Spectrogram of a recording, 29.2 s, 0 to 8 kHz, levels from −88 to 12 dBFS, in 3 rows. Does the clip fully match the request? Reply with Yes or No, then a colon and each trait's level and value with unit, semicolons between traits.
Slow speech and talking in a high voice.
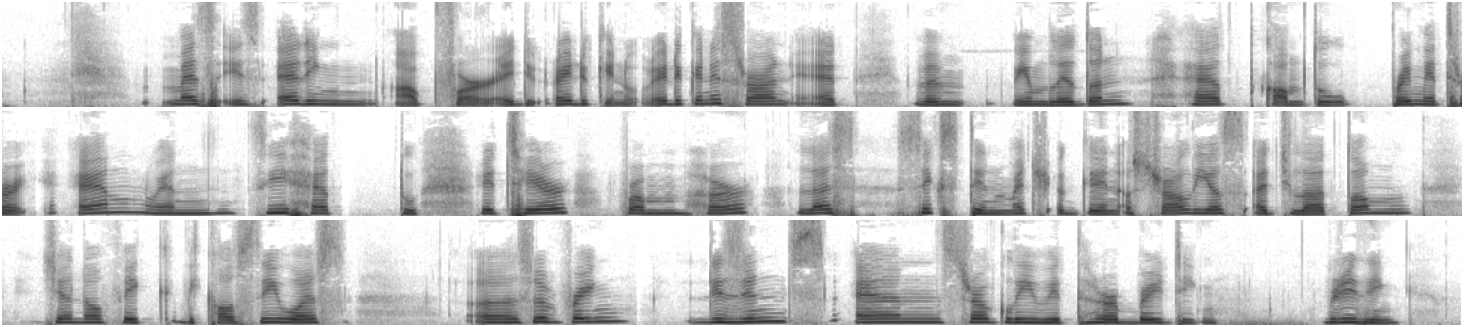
Yes: slow, 80 wpm; very high, 250 Hz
